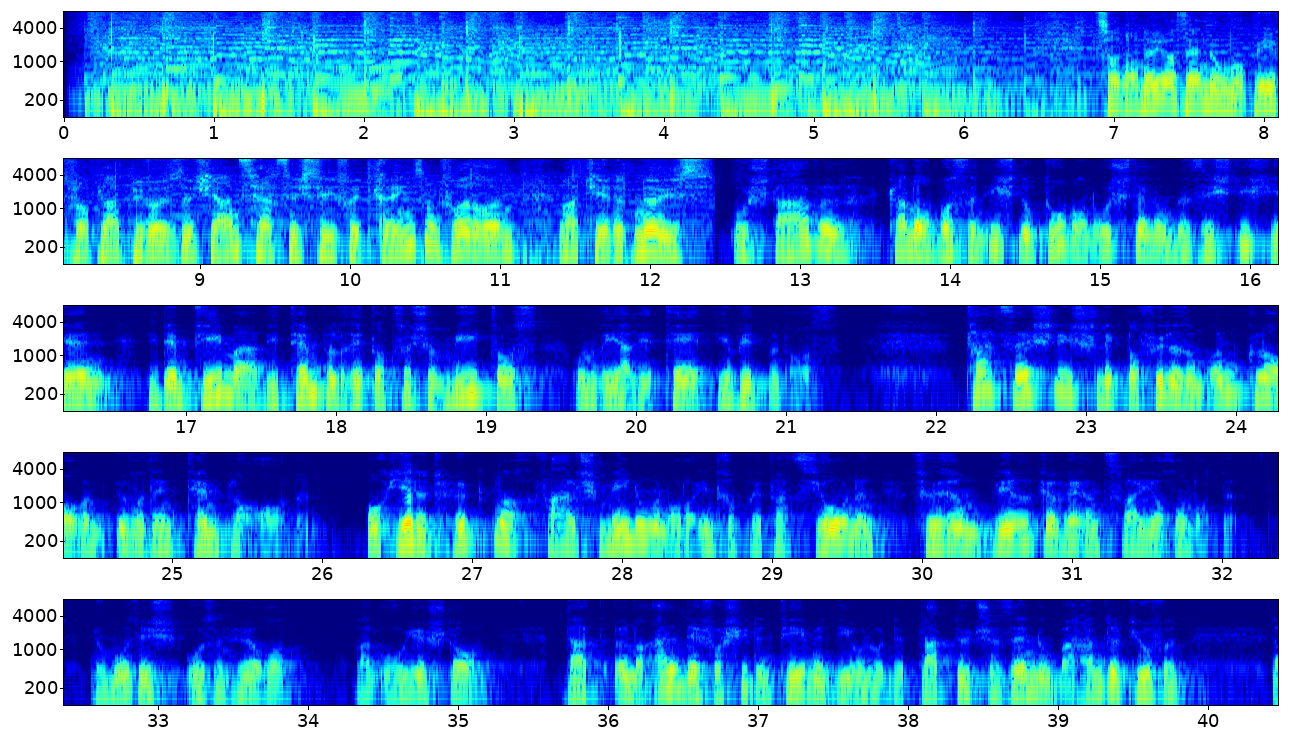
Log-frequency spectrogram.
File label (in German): Eifeler Mundart; Die Tempelritter - Zwischen Mythos und Realität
